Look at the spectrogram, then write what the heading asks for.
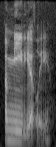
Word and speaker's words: immediately: So I almost said it perfectly, but the sound on that winning syllable, I didn't make it an E, I made it an A. So I said immediately, but the word is pronounced immediately.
